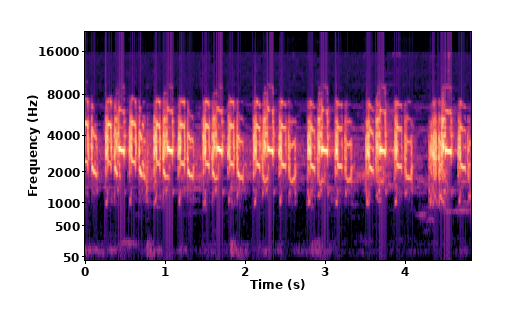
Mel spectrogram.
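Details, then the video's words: Francolins (teetar) from a group of nine calling together: high, scratchy double notes repeated in a steady chattering rhythm for about five seconds, with faint low thumps underneath. "9 Francolin Calling Sound | Non Stop Teetar Boli"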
